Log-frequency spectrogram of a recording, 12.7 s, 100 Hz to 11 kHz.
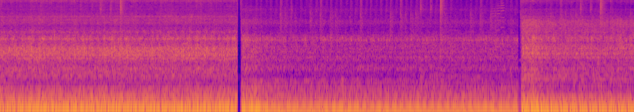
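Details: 6.2 diesel truck started after intake/gasket work (EPR valve not yet addressed): engine catches and settles into a steady, even idle with a deep low rumble and no knocks; runs normally.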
